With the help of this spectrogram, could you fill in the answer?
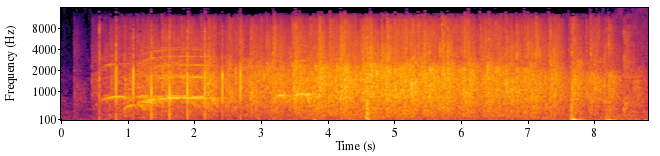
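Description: A crowd at a trial bursts into sustained applause as the defendant T.J. Miller is called to the stand, dense steady clapping lasting several seconds with a few whoops and cheers rising over it near the start, plus a brief louder thump toward the end.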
